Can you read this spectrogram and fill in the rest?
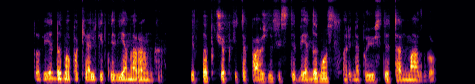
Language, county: Lithuanian, Kaunas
